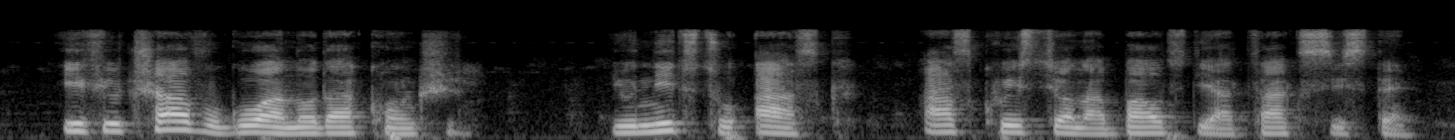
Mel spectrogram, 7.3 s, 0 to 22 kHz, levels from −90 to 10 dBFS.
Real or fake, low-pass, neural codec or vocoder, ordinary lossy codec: real; 9.9 kHz; none; Opus, 64 kbps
